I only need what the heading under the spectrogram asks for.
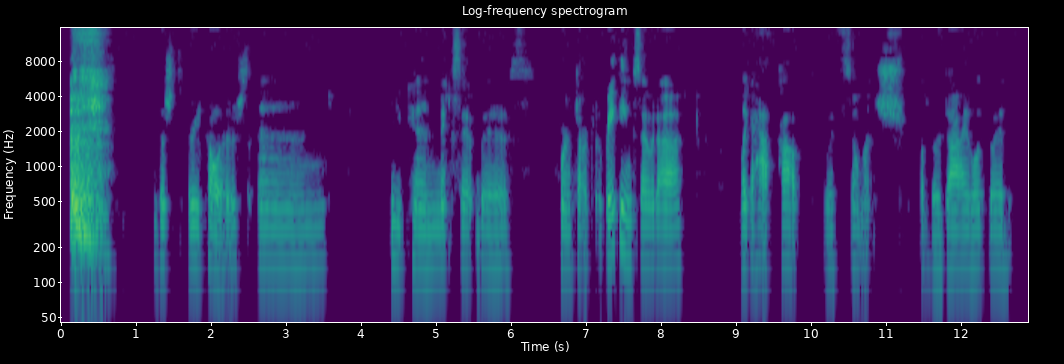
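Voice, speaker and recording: A soft-spoken woman with a very deep, low pitch, very slow and fairly even in intonation, with big swings in loudness, in a dry, close sound with no echo. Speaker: craft vlogger. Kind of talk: casual tutorial vlog. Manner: quiet, soft-spoken; halting, many fillers.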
